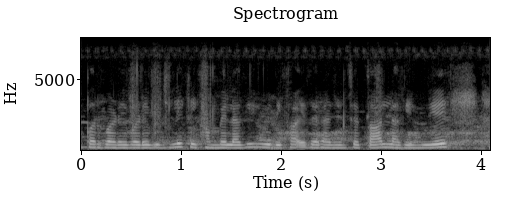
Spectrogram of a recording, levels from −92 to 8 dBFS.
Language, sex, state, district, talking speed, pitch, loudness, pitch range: Hindi, female, Chhattisgarh, Raigarh, 235 wpm, 210 Hz, -30 LUFS, 200-220 Hz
